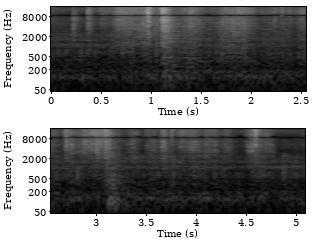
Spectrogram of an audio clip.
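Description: Faint crinkling of aluminium foil as a foil-backed laptop logic board is slid onto a wire oven rack and adjusted by hand, with a couple of light knocks, about a second in and about three seconds in.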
